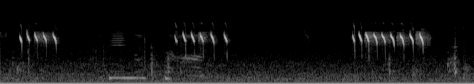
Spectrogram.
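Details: European greenfinch singing for song training: three fast rolling trills of clear, evenly repeated notes, the last one longest at about eight notes, with brief pauses between them and faint low background noise.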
